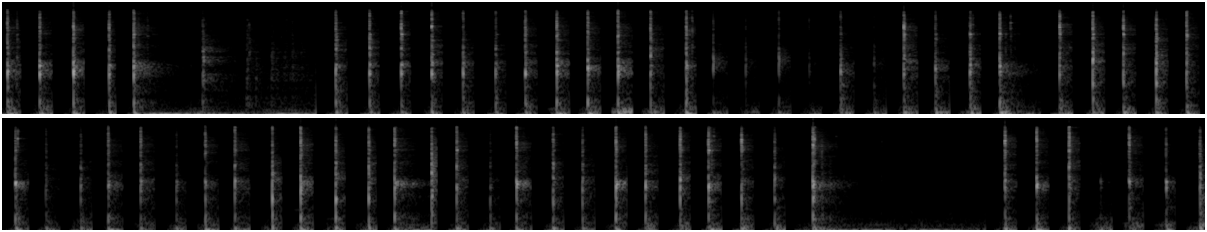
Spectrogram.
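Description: Hobby nippers snipping plastic model-kit parts from their sprues, the sharp clicks cut into an even, rapid rhythm of about six a second. Two brief stretches of softer plastic rustling break in, about a second in and near the end.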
